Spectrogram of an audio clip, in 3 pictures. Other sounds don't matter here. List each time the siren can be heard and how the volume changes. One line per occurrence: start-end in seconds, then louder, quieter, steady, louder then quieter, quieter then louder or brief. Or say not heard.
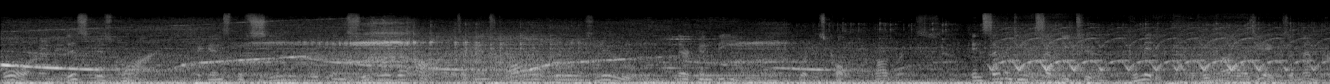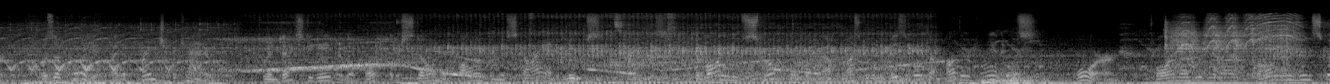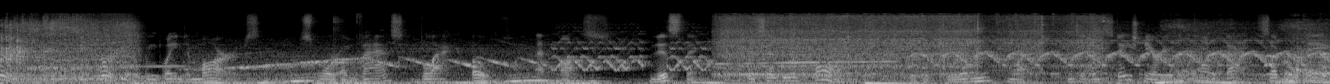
0.0-39.8 quieter.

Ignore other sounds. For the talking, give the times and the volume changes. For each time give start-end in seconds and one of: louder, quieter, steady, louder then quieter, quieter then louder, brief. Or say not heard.
0.0-39.8 steady.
